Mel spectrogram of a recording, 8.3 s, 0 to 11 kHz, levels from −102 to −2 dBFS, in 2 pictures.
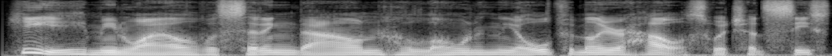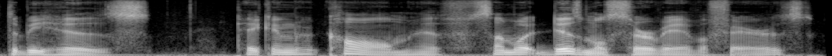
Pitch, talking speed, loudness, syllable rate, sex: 100 Hz, 190 wpm, -19 LUFS, 5.3 syllables/s, male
